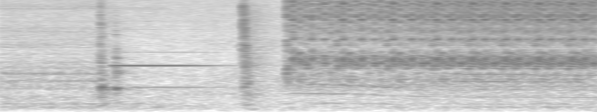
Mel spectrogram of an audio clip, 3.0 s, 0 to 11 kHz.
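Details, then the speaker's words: 6.0 Powerstroke diesel farm truck, key cycled on while raising fuel pressure: a couple of clicks, then a steady high electric whir with faint buzz as the lift pump primes normally; no leaks, MAF and IAT codes expected. "And actually, right now, it'll throw a mass airflow code and an intake air temp code, but I can cycle the key on. I can hear the lift pump running. I do not see any leaks."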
